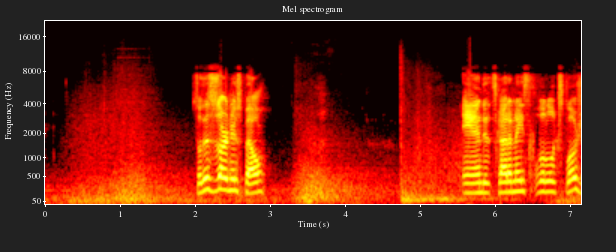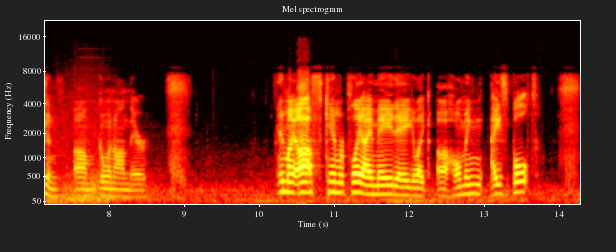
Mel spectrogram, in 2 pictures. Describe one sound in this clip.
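A fire spell whooshes and crackles.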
